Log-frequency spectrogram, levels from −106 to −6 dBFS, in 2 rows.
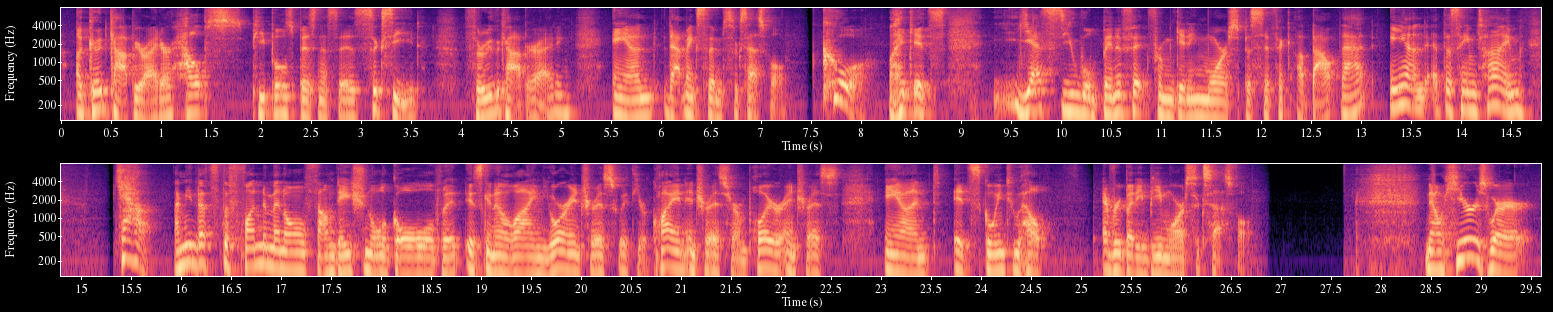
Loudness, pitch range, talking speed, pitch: -19 LUFS, 120-160 Hz, 135 wpm, 135 Hz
